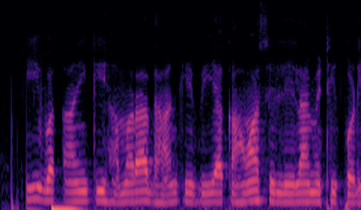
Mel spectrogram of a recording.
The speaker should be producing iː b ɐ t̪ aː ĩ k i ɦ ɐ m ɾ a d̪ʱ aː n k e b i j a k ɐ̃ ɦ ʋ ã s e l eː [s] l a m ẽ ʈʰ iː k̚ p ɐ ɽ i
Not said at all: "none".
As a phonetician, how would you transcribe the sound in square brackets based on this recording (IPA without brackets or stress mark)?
none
